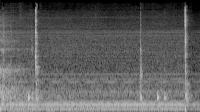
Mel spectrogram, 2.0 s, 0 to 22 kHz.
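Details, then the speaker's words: 2002 GMC Sonoma 2.2L with misfire and inoperative secondary air pump (P0410): the air pump relay beside the battery clicks sharply over a steady low hum when energized, working on the control end; its fuse turned out bad. "you can hear it. The relay's clicking. So that works on the control end."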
